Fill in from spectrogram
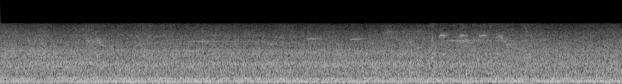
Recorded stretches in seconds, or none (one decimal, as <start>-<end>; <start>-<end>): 0.0-6.2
